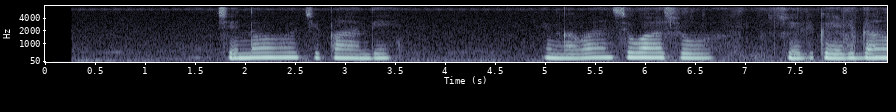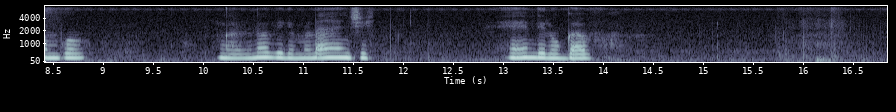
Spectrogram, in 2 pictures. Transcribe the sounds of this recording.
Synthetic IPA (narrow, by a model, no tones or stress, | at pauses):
cino̞cipaːndi | ŋɡawaːnsiwaːso | ciɾike̞ːβiɡaːmbo̞ | ŋɡaβino̞βiɾimulaːɲɟi | eendiluɡavu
